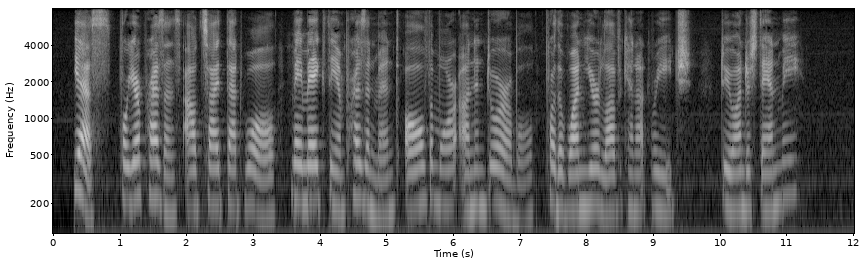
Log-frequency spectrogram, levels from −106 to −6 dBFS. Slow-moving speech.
Yes: slow, 130 wpm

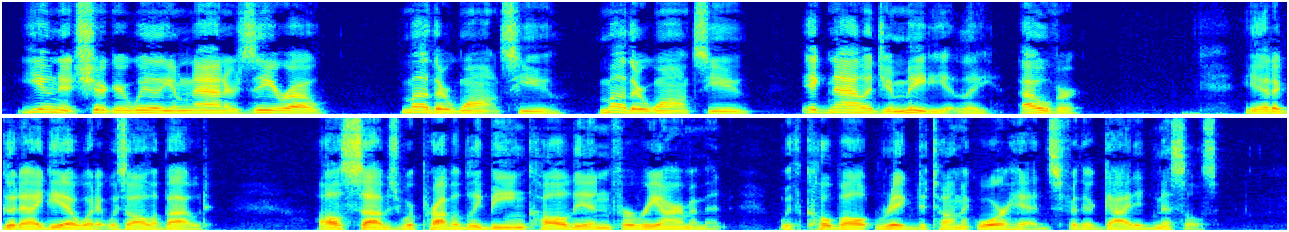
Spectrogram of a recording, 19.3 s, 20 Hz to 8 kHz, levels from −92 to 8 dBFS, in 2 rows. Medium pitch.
No: low, 115 Hz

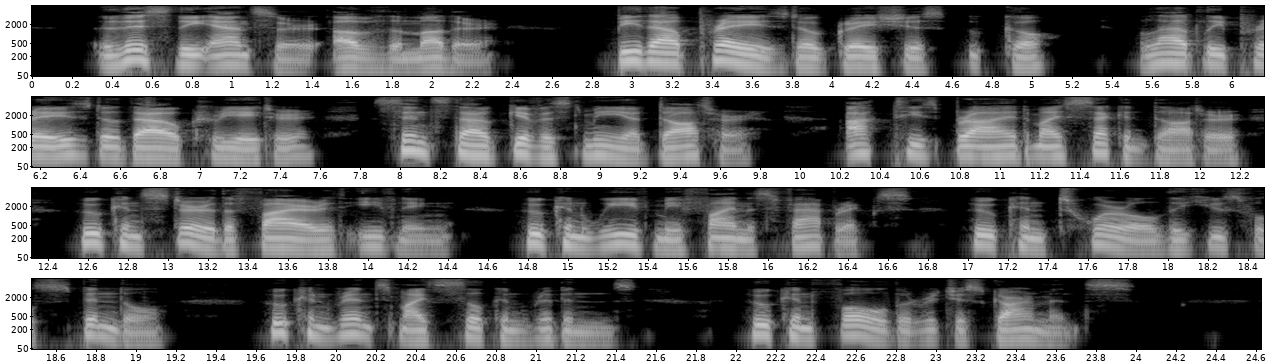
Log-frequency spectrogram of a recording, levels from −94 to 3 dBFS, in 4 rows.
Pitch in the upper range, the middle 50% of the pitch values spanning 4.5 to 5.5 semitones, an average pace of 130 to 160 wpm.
No: low, 105 Hz; average, 5.1 semitones; average, 145 wpm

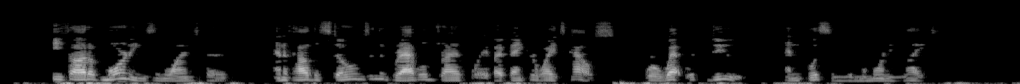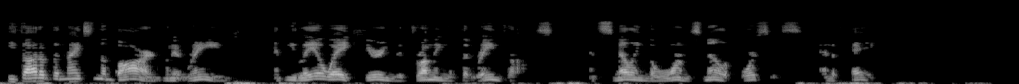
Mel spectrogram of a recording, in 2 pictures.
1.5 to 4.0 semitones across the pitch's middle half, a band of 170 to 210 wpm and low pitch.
Yes: average, 3.5 semitones; average, 175 wpm; low, 105 Hz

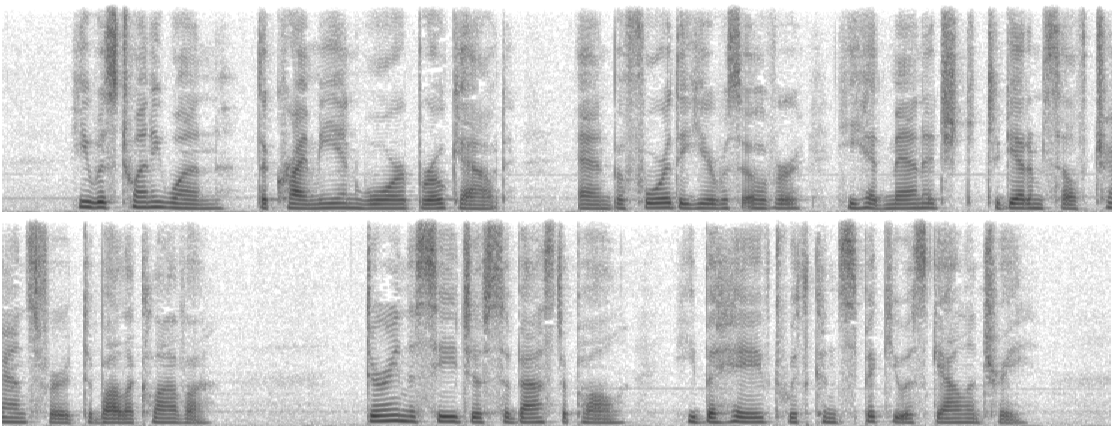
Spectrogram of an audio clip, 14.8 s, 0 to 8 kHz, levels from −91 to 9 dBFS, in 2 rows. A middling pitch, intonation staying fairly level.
Yes: medium, 160 Hz; narrow, 2.0 semitones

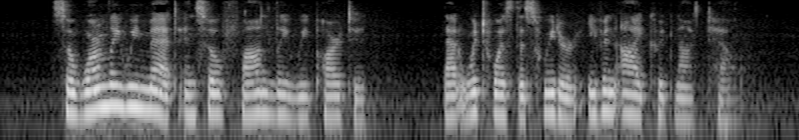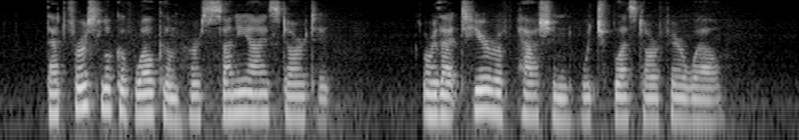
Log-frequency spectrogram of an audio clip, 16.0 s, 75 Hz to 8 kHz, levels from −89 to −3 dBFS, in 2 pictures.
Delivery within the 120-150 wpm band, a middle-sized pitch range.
No: average, 140 wpm; narrow, 2.2 semitones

